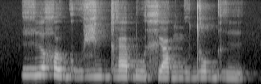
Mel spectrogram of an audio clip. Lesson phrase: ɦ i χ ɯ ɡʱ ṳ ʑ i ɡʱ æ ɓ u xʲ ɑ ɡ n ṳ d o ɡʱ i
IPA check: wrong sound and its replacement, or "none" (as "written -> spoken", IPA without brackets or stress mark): none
